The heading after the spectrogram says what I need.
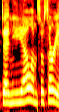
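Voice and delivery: high, cooing sympathy; mock sympathetic friends. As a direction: coo it like a pitying friend. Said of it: "are just like".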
